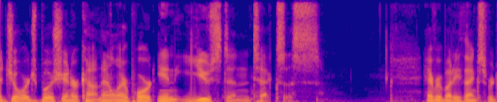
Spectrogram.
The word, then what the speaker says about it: Houston: he informs me that the Texas locals pronounce it Houston. That's that the H is silent.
